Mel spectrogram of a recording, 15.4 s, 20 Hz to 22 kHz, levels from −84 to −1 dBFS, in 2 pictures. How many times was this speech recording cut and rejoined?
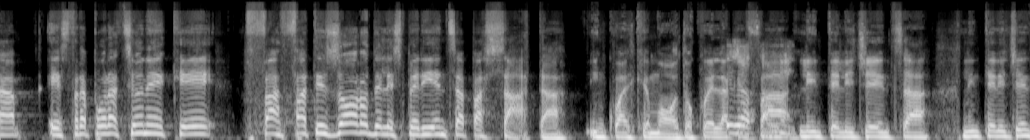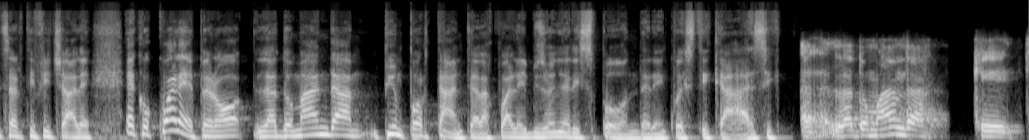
1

